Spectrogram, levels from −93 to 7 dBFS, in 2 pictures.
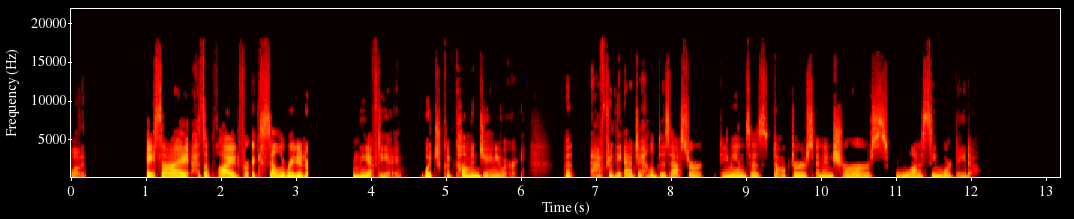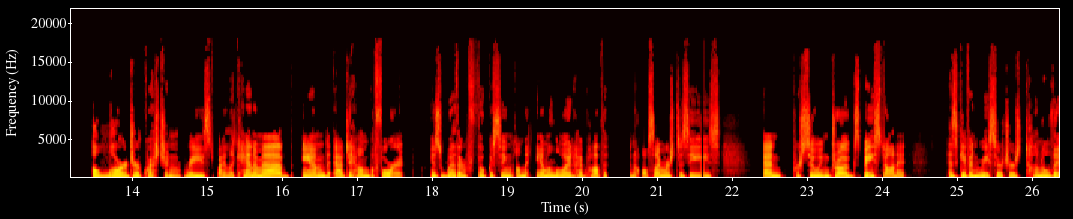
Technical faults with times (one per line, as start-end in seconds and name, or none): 3.14-3.77 playback stall
20.32-20.64 playback stall
21.58-21.62 gap at a join of encoded pieces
